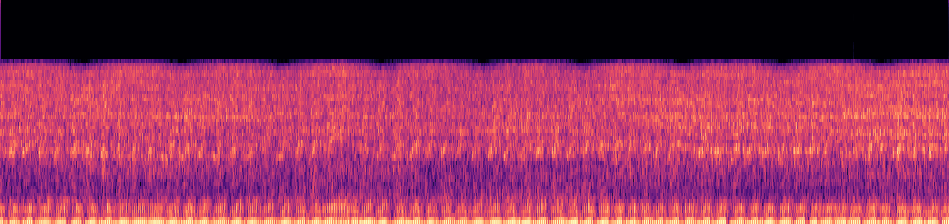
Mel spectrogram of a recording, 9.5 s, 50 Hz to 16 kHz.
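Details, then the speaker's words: Suzuki Hayabusa cold start after spark plug change, choke pushed in, idling just over 1,000 rpm untouched; low steady exhaust burble with even firing and no misses, engine running healthy and sounding better. "that's basically cold start and I push the and the chokes right in so that's just over a th000 RPM and that's good to go it's good to go"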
